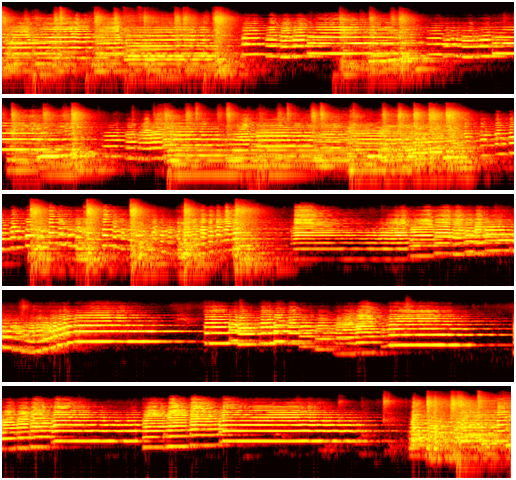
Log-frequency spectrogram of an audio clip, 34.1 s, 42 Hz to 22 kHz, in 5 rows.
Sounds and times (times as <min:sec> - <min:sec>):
Inside, large room or hall: 0:00.0 - 0:34.0
Orchestra: 0:00.0 - 0:34.0
Trumpet: 0:00.0 - 0:34.0.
